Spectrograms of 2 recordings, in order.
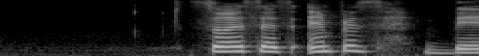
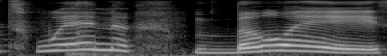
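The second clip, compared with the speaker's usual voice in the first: ordinary delivery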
